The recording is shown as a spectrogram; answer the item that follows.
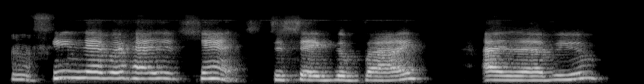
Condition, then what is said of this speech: ALS (motor neuron disease). I can't sing and perform anymore, but I can listen.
